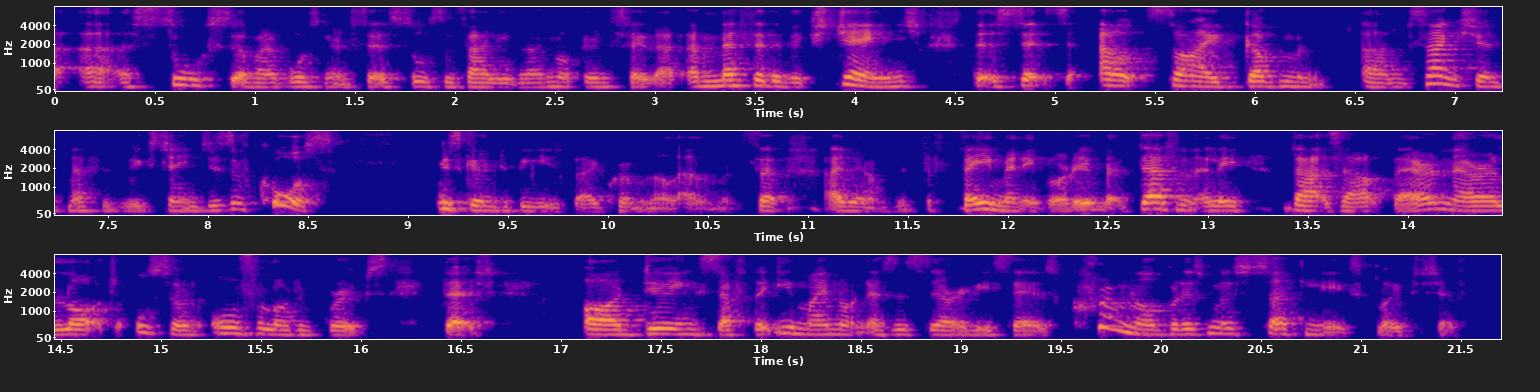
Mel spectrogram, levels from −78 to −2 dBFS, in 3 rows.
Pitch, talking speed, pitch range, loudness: 175 Hz, 225 wpm, 160-220 Hz, -29 LUFS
